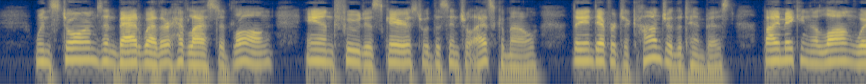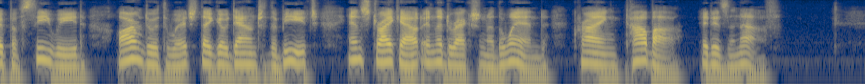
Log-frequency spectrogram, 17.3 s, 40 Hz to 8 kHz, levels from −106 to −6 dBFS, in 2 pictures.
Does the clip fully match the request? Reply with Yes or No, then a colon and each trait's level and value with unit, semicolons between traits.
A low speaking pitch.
No: medium, 150 Hz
